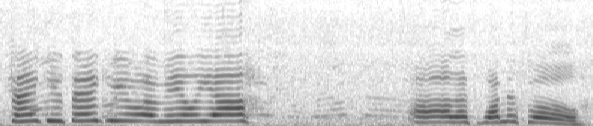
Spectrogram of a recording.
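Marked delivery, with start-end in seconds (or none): none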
